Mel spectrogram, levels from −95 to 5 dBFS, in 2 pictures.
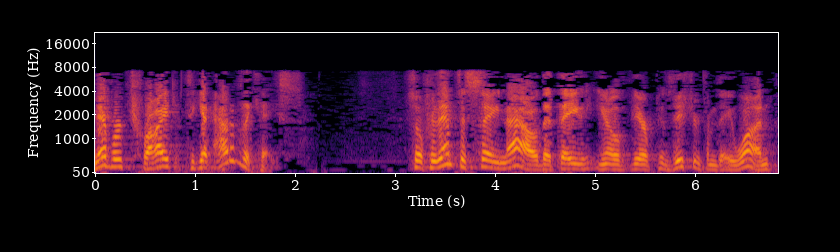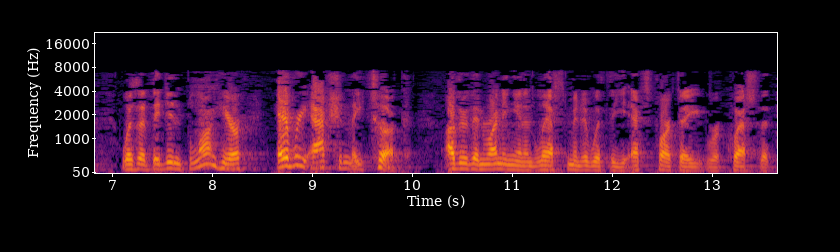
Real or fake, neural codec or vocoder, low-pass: real; none; 7.2 kHz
